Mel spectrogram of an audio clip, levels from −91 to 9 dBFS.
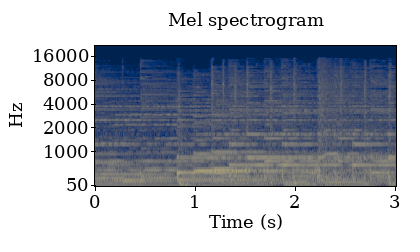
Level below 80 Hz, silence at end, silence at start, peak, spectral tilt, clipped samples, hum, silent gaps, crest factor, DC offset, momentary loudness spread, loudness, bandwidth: -46 dBFS; 0 s; 0 s; -16 dBFS; -5 dB/octave; under 0.1%; none; none; 14 dB; under 0.1%; 6 LU; -31 LUFS; 16 kHz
